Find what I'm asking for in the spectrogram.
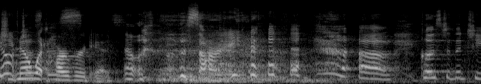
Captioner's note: audience laughing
